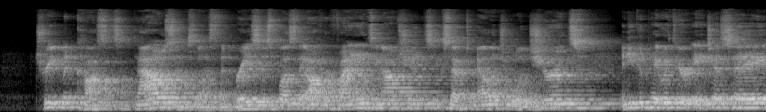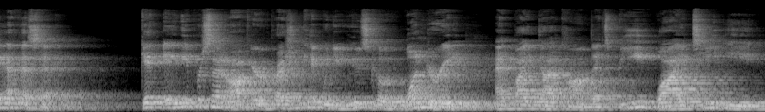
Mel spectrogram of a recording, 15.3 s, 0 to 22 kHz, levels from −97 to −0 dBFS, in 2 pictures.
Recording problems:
off-mic speech; far
room echo; noticeable; dies away in 1.3 s

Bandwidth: 15.5 kHz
